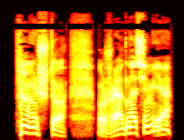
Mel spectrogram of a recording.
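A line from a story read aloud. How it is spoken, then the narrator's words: Snorting. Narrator (Russian): хмыкнул цирюльник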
